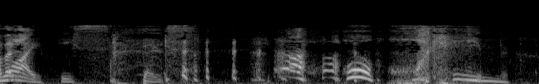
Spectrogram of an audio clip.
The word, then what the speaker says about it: Joaquin: Oh, Joaquin. Anybody with a silent J in the beginning of their name is Joaquin.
